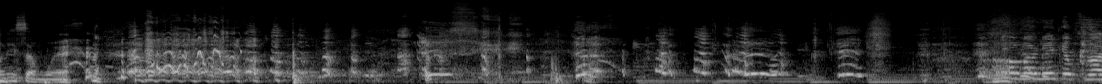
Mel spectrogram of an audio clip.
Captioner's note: snickering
